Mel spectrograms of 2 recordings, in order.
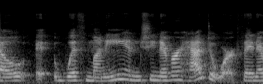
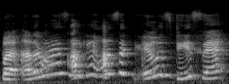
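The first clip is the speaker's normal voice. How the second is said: laughing; 12 semitones higher, 7 dB louder than usual. Real, not acted. Wrapping up the review through laughter. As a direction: still laughing, pitched much higher and louder. Laughing after pirate confession.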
